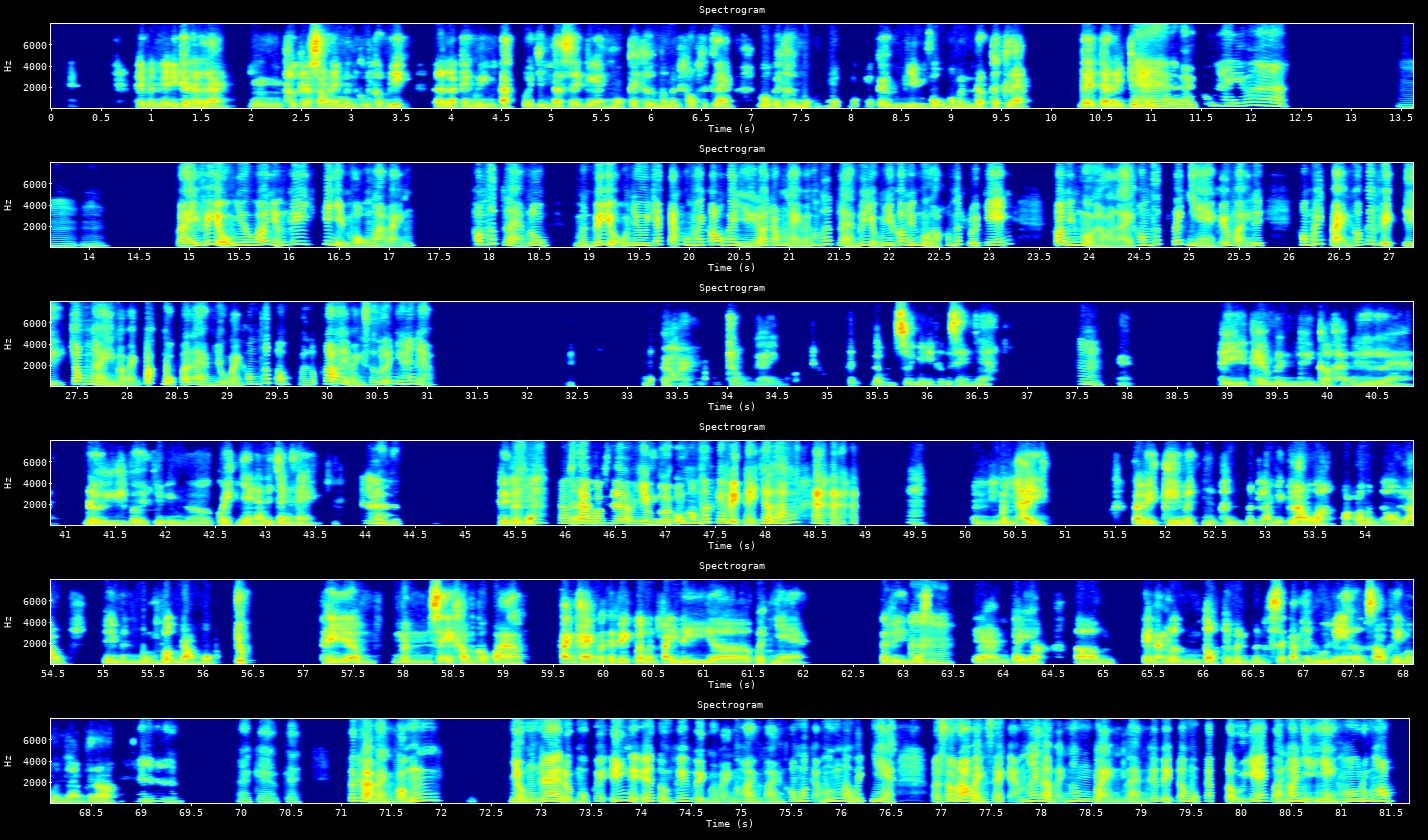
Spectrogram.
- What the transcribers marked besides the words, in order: other background noise; laughing while speaking: "À"; tapping; unintelligible speech; chuckle; other noise; laughing while speaking: "cho lắm"; chuckle; background speech
- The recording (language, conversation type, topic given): Vietnamese, podcast, Làm sao bạn duy trì kỷ luật khi không có cảm hứng?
